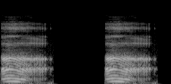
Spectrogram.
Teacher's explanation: esta es la a media abierta · A, A, De esta parte, esto es nuestra boca en el diagrama, esta es la parte de abajo, significa que aquí cuando hacemos A, A, la lengua hacia acá, A, estamos sacando la A del español, que es esta. Esta A es más hacia el centro. Entonces lo que debemos de hacer es como enrollar un poquito hacia atrás la lengua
